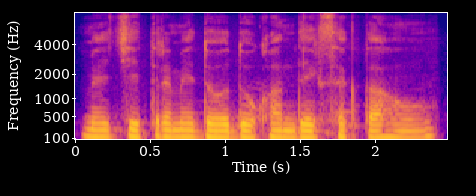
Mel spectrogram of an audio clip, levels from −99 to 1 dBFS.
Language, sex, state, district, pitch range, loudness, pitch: Hindi, male, West Bengal, Alipurduar, 115-120 Hz, -17 LUFS, 120 Hz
